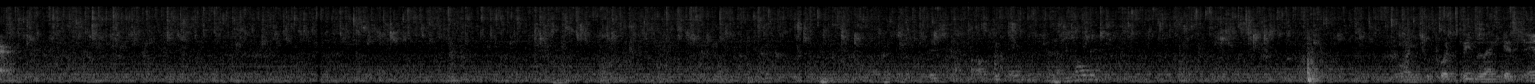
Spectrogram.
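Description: Continuous running water fills an Amana direct drive washer at low pressure, a steady even rush with a faint clatter near the end.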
